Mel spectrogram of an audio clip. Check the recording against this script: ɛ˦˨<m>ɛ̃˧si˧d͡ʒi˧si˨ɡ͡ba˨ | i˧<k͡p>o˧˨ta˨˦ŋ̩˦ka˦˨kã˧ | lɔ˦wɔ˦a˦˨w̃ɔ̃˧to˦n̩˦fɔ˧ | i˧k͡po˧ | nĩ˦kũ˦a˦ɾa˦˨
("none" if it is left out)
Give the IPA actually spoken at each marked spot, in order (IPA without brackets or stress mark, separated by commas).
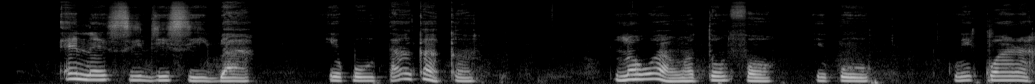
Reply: n, k͡p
